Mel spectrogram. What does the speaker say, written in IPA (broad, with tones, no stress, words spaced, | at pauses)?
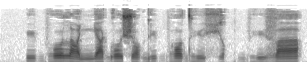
y˧bʱo˥lɑ˩ ɲa˧ɡo˥ʃɔ˩ɡy˥ bʱɔ˥dʱy˧ çɔ˩k bʱy˩va˥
